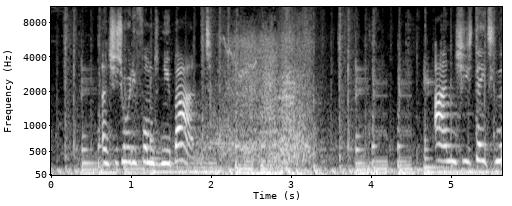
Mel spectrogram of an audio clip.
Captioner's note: magical buzzing sound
